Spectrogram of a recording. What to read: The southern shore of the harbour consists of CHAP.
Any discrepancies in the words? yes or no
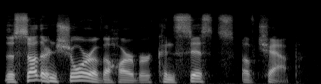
no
